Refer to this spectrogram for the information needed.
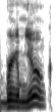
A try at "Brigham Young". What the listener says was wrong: Brigham. There's not no N in it. It's Brigham.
